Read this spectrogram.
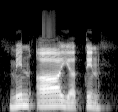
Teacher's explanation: Stretch khada zabar on hamza.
